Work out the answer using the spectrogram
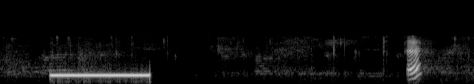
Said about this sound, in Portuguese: Eu tô fazendo ligação, mas não tá dando certo.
